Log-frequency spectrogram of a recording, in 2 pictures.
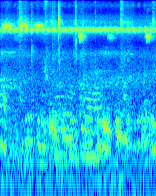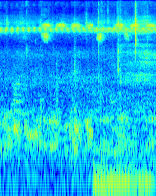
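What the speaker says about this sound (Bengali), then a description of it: "এখানে দেখেন আমি আর একটা জোড়া কবুতর দেখাচ্ছি।" Several pigeons coo in a continuous low, bubbling murmur, mid-distance, over a steady high-pitched whine and insect-like chirps, with a louder low hum entering near the end.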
